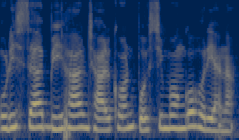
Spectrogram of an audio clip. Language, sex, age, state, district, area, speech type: Bengali, female, 18-30, West Bengal, Jalpaiguri, rural, spontaneous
